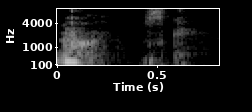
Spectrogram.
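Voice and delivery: whispered mock fright. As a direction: breathe it out scared. Whispered fear.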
